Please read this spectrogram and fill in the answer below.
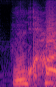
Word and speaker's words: पूषा: उच्चारण होता है, और उसका उच्चारण इधर उत्तर के वेद पाठी खा रूप में करते हैं। अगर वो इसको करेंगे तो बिखाम कहेंगे, जैसे पूखा कहते हैं पूषा को। तो ये उच्चारण पद्धति है, लेकिन हम लोग भले उत्तर भारत के हैं, लेकिन उसको मूर्धा से शा करते हैं, खा नहीं करते हैं।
